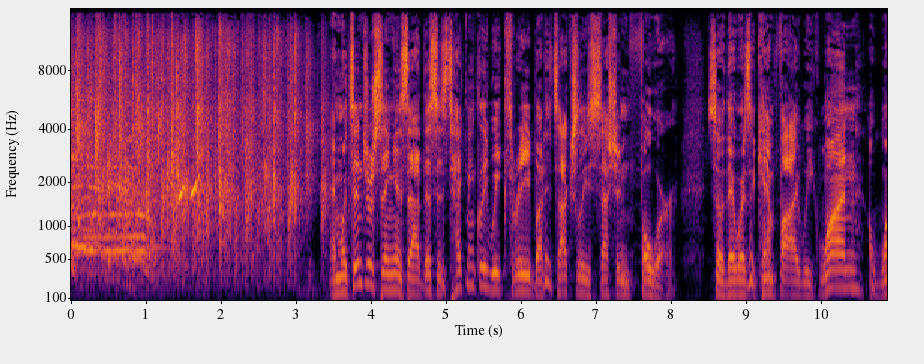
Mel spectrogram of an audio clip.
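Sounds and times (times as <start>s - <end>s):
live audience at Camp FI Rocky Mountain Week 3 clapping and whooping: 0.0s - 3.5s
speech: 3.4s - 10.8s.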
